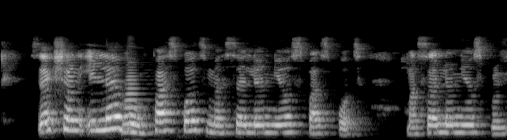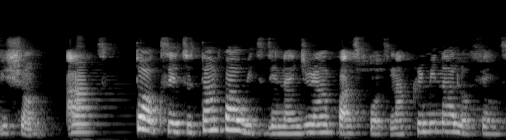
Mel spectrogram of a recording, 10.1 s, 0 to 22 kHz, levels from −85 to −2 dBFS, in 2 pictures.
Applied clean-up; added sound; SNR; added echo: none; Brass instrument; 11 dB; reverberation time 0.3 s.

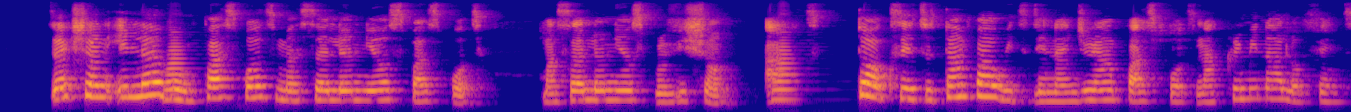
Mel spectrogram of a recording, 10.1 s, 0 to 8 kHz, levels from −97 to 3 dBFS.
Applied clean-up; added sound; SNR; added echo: neural mask model DeepFilterNet 3.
